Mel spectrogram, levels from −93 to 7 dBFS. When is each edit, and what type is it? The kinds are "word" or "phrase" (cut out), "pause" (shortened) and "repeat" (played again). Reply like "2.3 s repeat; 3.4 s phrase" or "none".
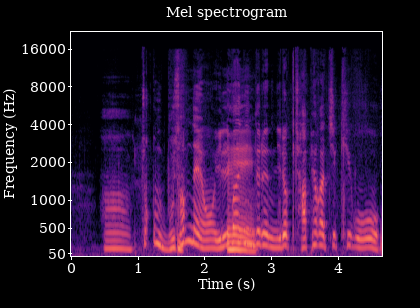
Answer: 1.0 s pause; 3.3 s word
